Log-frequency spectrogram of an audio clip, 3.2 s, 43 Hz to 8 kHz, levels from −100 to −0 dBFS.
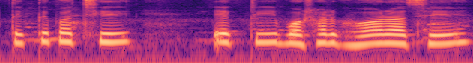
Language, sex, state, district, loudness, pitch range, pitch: Bengali, female, West Bengal, Cooch Behar, -17 LUFS, 225-245 Hz, 230 Hz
